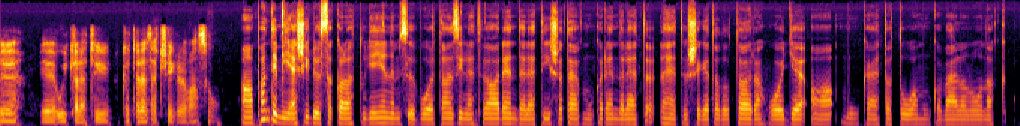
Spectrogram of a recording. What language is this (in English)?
Hungarian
